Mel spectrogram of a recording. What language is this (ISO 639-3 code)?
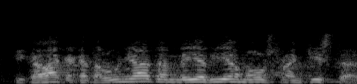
cat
